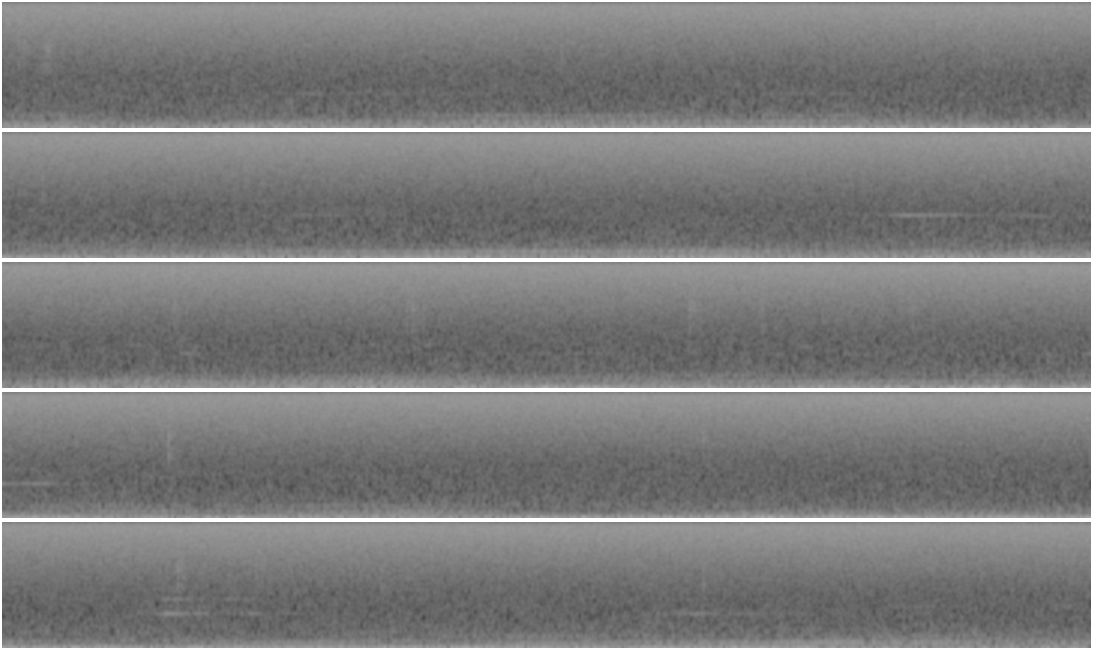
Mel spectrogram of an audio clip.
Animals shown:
forest ambience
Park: Acadia National Park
